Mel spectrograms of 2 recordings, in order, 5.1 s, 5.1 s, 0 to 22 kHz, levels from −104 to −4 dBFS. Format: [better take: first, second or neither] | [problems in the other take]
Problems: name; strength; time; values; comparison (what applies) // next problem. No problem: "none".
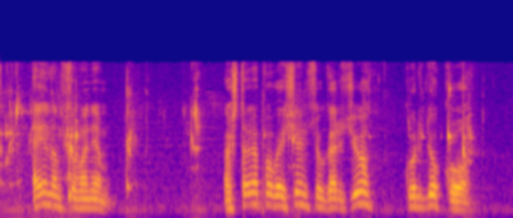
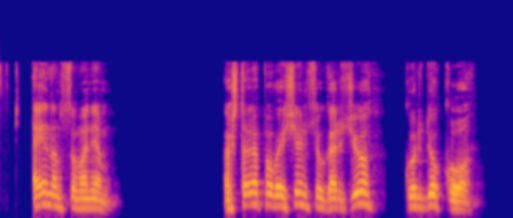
second | background sound (Tap / Fill (with liquid) / Trickle, dribble / Chirp, tweet / Engine); 6 dB below the speech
